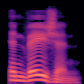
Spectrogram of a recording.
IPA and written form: .ɪnvˈeɪʒən (invasion)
